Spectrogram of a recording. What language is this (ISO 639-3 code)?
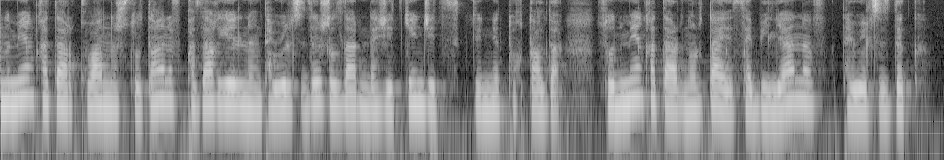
kaz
